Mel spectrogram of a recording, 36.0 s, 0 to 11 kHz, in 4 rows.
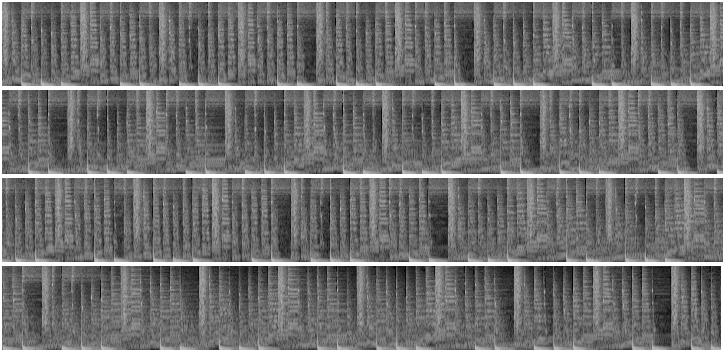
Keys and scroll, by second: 7.8 ctrl+alt+z, 23.3 space, 24.2 space, 25.3 space.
